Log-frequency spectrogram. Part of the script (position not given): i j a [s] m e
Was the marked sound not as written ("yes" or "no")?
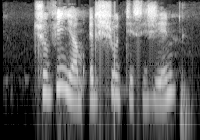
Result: yes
